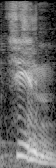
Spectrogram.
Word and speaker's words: Qin: Qin, tulisannya Qin. Pakai Qi. Iya. Tapi dibacanya Qin.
